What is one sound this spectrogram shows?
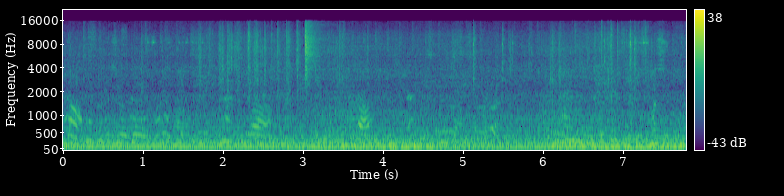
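A diesel city bus engine idles, heard from inside the bus.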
